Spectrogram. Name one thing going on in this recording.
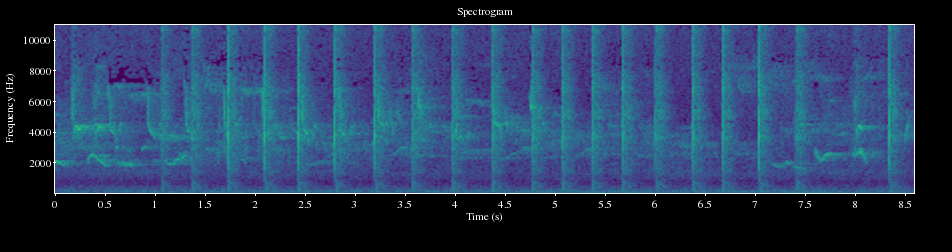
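A small mallet taps a wooden stick into sand.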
